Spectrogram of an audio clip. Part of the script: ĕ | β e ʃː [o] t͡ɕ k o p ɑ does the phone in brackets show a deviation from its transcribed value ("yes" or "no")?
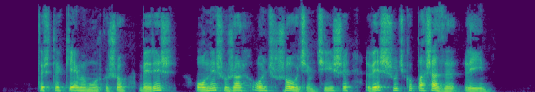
yes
